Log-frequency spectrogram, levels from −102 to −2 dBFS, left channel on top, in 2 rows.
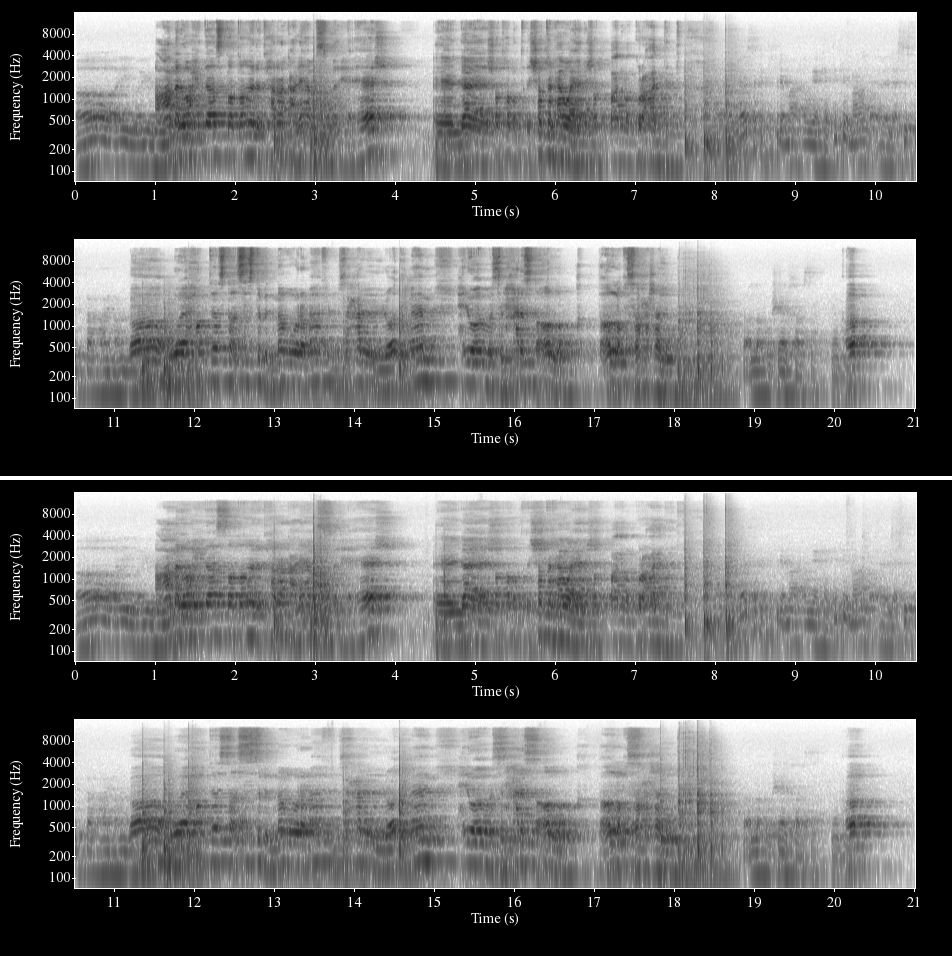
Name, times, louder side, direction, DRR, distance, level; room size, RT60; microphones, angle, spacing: voice 1, 0.0-1.6 7.9-11.9 18.9-20.3, left 1 dB, 40° left, 0 dB, 3.3 m, -40 dB
voice 2, 1.0-3.9 4.5-7.5 11.2-16.7 17.1-18.0 20.1-20.3, left 2 dB, 65° left, 6 dB, 5.7 m, -29 dB
sound 1, 2.0-9.6 9.9-19.6, right 2 dB, 35° right, 2.3 m, -39 dB
23.0 x 20.5 x 9.4 m, 1.0 s
head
